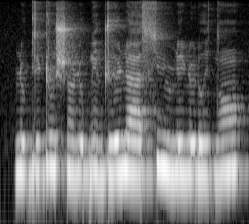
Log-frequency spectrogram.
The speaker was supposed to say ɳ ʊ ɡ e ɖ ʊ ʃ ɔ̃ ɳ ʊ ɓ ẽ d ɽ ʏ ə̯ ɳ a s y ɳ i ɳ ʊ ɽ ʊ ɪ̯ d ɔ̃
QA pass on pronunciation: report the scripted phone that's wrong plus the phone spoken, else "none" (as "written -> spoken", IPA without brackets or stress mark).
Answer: none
